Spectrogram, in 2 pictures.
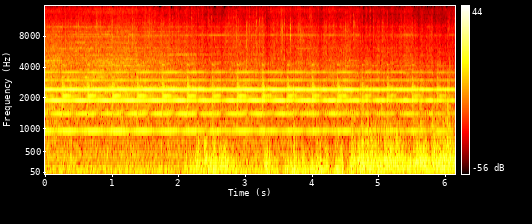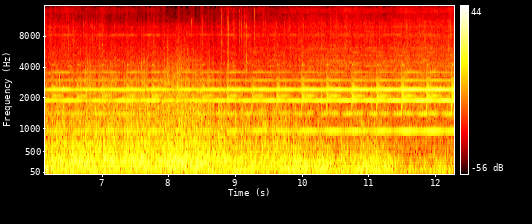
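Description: Grade-crossing bell ringing in steady, evenly repeated strokes as a freight train of tank cars and boxcars rolls past, its wheels rumbling and clacking on the rails, the rumble strongest in the middle.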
